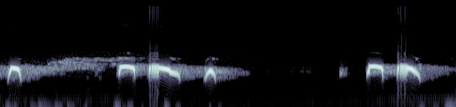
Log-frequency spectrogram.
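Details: Spotted dove kept as a lure for wild doves, cooing in two phrases separated by a pause: arched hoots, then a drawn-out descending coo and a final short coo, mellow and clean.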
